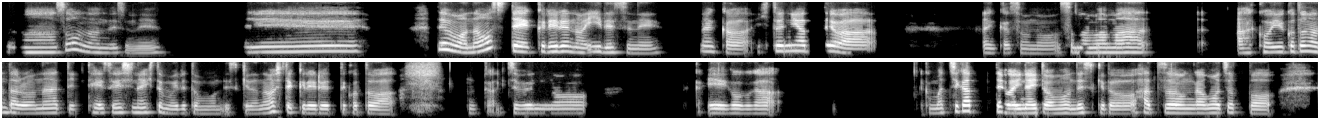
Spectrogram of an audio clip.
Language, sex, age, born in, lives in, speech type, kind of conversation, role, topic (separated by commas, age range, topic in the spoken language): Japanese, female, 20-24, Japan, Japan, conversation, advice, advisor, 進捗が見えず達成感が持てず、やる気が続かないときはどうすればよいですか？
